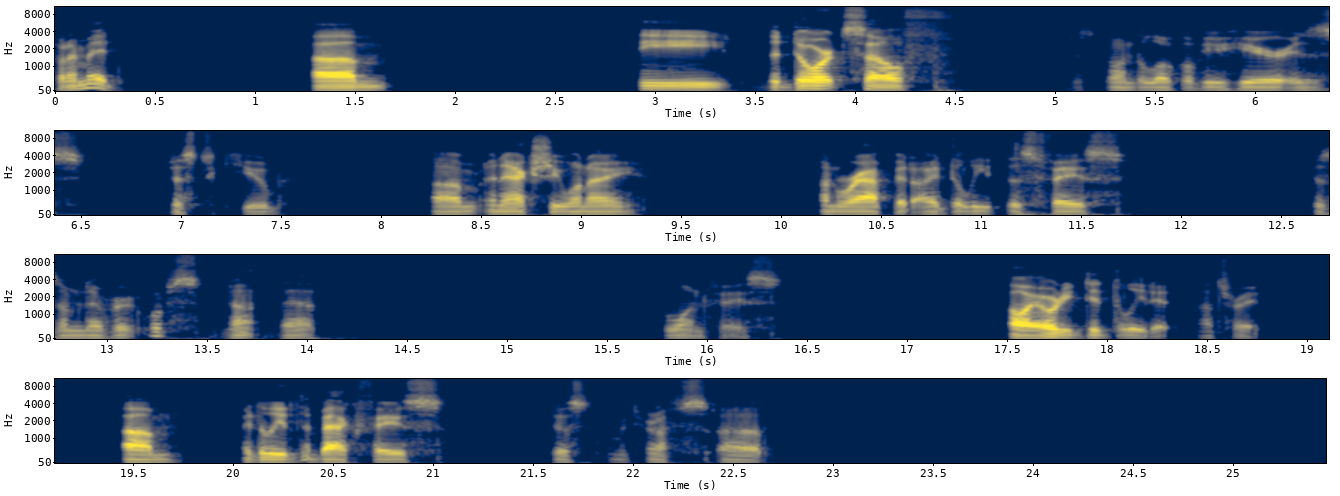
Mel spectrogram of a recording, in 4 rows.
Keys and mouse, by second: 1.4 click, 1.8 drag, 2.0-2.5 middle drag, 2.5-5.1 typing, 2.8 drag, 3.1 click, 5.0 ctrl+click, 5.3 Tab, 5.6-6.2 drag, 7.0-7.7 drag, 7.8 Tab, 8.9 3, 9.1 click, 9.5 click, 11.2 x, 13.0 click, 13.9 ctrl+z, 14.4 click, 15.2-16.7 drag, 16.8-17.8 typing, 17.2 click, 17.5-18.5 drag, 19.4 Tab, 19.9 drag, 21.9 click, 23.7 click, 24.1 Tab, 25.3 Tab.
